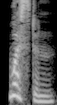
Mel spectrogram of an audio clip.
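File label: "western", British English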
